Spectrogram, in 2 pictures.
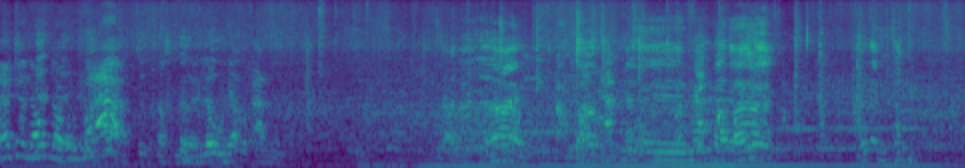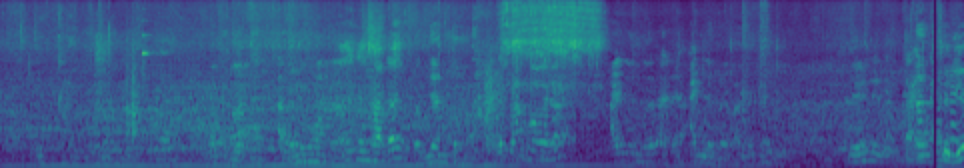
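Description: Dishes and bowls clink as food is handled.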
